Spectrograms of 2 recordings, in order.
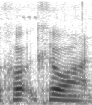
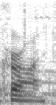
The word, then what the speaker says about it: Cuarón: I'm not sure how you pronounce his last name. I feel remember. bad. It's like Cuaro with the thing. Alfonso Cuarón. Okay. Alfonso Cuarón.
